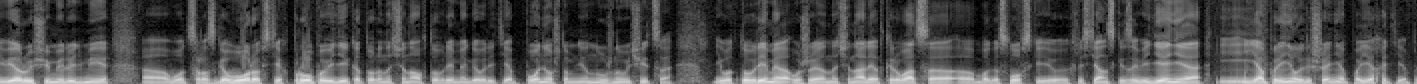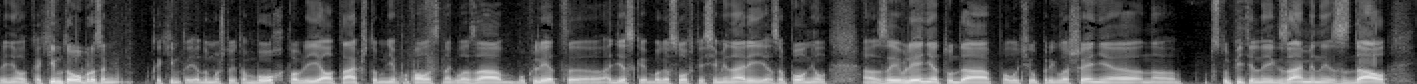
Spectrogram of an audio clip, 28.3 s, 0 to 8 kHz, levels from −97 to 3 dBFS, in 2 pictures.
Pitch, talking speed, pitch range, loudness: 100 Hz, 140 wpm, 90-115 Hz, -19 LUFS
